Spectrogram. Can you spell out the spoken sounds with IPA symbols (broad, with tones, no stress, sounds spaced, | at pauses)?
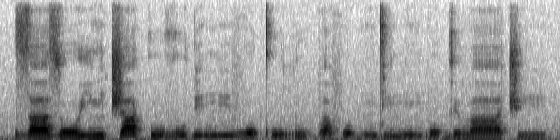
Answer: z aː˦ z oː˦ j ĩ˦ t͡ʃ a˦ k u˦˨ ɣ u˦ ɗ i˦ ŋ iː˦ v o˦ kʼ u˨ r u˦ b a˨ f ʊ˨ b ĩ˨ d i˦ n ĩ˨ b o˦ ɡ ɪ˦ β aː˦ t͡ʃ iː˦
